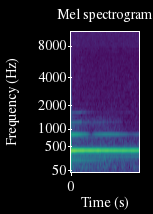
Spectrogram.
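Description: A single guitar note slides along the G string in a riff, sustaining steadily and close, slowly fading with no voices.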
